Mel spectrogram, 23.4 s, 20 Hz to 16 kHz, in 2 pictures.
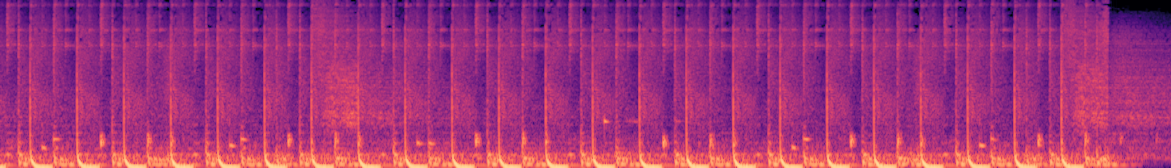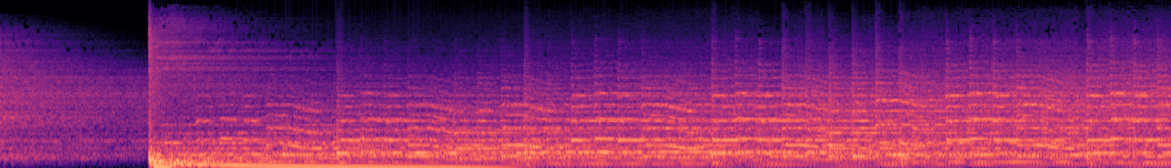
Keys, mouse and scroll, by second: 0.6 scroll down 1, 1.5 click, 4.3 0, 5.8 0, 7.1-9.1 typing, 9.3 scroll down 1, 9.8-10.2 scroll up 1, 10.8 0, 11.2 scroll down 1, 11.8 scroll up 1, 13.8 click, 15.2 ctrl+click, 16.6-18.8 drag, 19.8 click, 21.0-23.4 drag.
